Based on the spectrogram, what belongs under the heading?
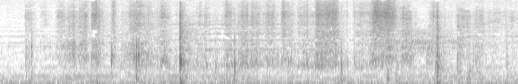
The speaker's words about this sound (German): Ich rolle das Stück Papier zusammen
